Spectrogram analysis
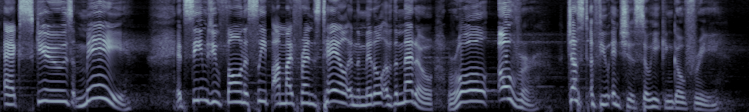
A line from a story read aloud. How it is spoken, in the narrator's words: he shouted with all of his voice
